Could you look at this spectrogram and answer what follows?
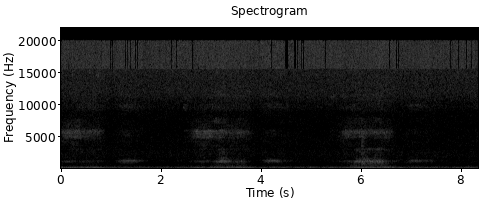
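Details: Soft, low, rumbling snores about every three seconds, roughly 20 a minute, over a steady low background hum; snoring.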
